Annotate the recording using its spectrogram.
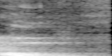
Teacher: उ जब बोलेंगे तो होठ का आकार क्या हो जाएगा, गोल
